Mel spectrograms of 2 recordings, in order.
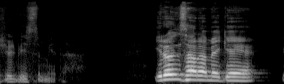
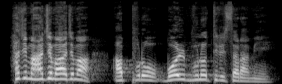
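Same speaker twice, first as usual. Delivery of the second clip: quick, raised, louder telling-off; mock scolding; 4 semitones higher, 5 dB louder than usual. Pastor replaying childhood scolding on his congregation, mock scolding. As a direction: imitate a nagging adult, higher and louder.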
